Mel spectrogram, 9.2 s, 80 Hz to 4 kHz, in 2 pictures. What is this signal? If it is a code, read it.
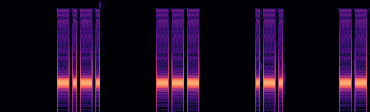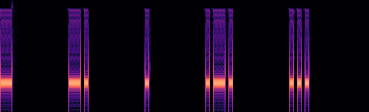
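Morse code, heard as a keyed tone, about 25 wpm, spaced as for 10 wpm, 550 Hz. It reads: CORONERS
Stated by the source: Morse code news headlines practice at 10 wpm.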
